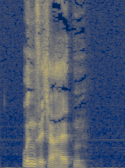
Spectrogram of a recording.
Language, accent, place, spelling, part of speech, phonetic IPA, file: German, Germany, Berlin, Unsicherheiten, noun, [ˈʊnzɪçɐhaɪ̯tn̩], De-Unsicherheiten.ogg
- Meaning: plural of Unsicherheit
